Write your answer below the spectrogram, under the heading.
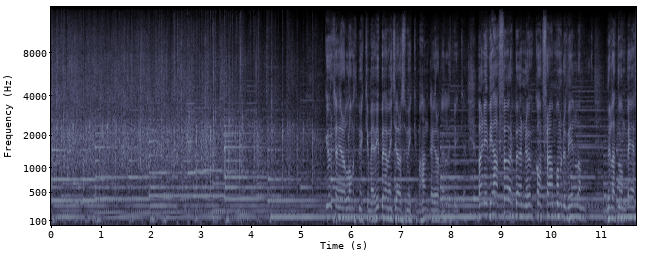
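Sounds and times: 
congregation clapping: 0.0 - 6.0
sustained keyboard chords: 0.0 - 11.7
speech: 6.3 - 11.7.

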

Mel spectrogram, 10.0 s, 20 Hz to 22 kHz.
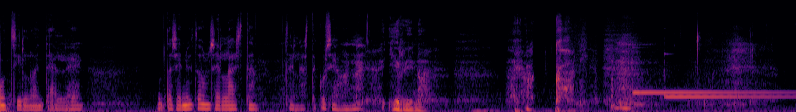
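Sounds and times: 
speech: 0.0 - 1.2, 2.0 - 5.5, 6.4 - 8.0
two-note doorbell chime: 7.9 - 9.9.

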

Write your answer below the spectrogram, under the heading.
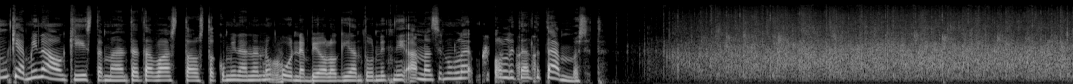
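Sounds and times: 
speech: 0.0 - 6.1
group of people clapping: 6.2 - 10.7.

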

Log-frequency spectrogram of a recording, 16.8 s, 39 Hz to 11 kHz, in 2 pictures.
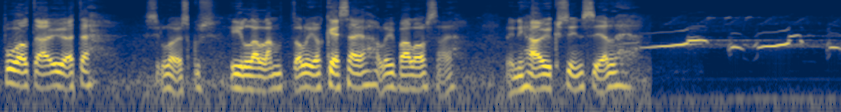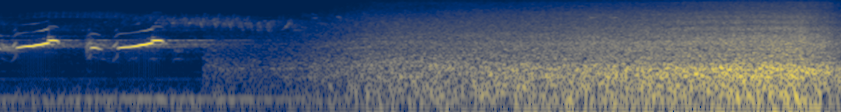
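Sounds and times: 
speech: 0.0 - 6.5
bird calls: 6.3 - 12.0
roaring waterfall rapids: 11.6 - 16.8.

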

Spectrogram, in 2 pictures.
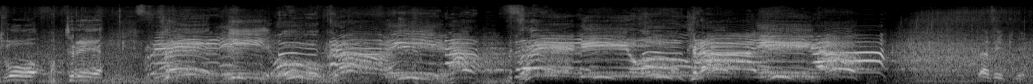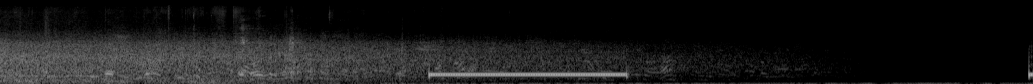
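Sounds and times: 
speech: 0.0 - 3.4
noise: 0.0 - 20.6
telephone ringback tone while calling a consulate: 14.6 - 16.6.

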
